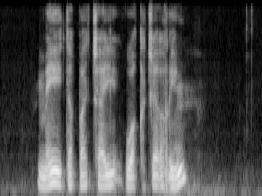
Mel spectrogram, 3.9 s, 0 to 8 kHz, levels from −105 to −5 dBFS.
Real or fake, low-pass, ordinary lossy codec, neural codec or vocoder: fake; 7.2 kHz; Opus, 64 kbps; codec, 16 kHz, 4 kbps, FunCodec, trained on Chinese and English, 50 frames a second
